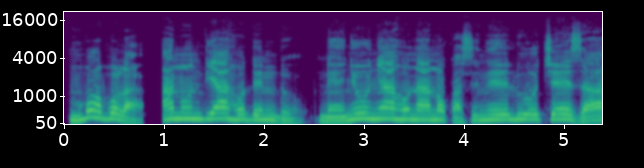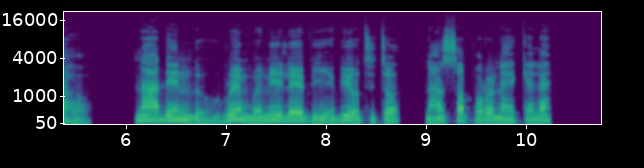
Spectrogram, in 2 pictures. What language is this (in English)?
Igbo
